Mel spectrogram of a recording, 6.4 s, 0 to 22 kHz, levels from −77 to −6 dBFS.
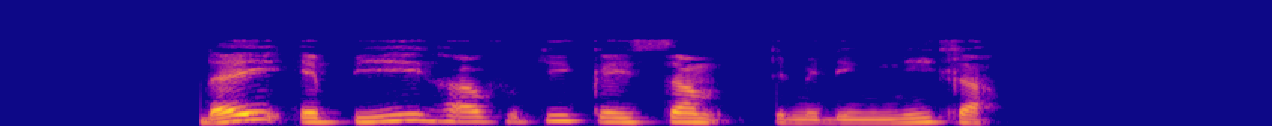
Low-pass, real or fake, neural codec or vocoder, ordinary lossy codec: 7.2 kHz; fake; autoencoder, 48 kHz, 128 numbers a frame, DAC-VAE, trained on Japanese speech; MP3, 24 kbps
